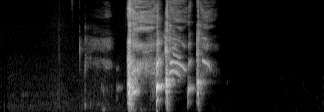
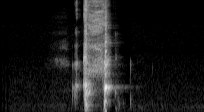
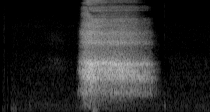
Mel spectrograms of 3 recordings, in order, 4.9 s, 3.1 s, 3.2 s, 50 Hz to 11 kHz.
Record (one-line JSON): {"three_cough_length": "4.9 s", "three_cough_amplitude": 32768, "three_cough_signal_mean_std_ratio": 0.28, "cough_length": "3.1 s", "cough_amplitude": 32768, "cough_signal_mean_std_ratio": 0.21, "exhalation_length": "3.2 s", "exhalation_amplitude": 20397, "exhalation_signal_mean_std_ratio": 0.47, "survey_phase": "beta (2021-08-13 to 2022-03-07)", "age": "18-44", "gender": "Female", "wearing_mask": "No", "symptom_none": true, "smoker_status": "Never smoked", "respiratory_condition_asthma": false, "respiratory_condition_other": false, "recruitment_source": "REACT", "submission_delay": "9 days", "covid_test_result": "Negative", "covid_test_method": "RT-qPCR", "influenza_a_test_result": "Negative", "influenza_b_test_result": "Negative"}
